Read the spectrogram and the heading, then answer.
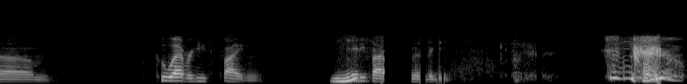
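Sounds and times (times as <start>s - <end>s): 
speech: 1.6s - 2.7s, 3.3s - 4.5s, 6.2s - 6.8s
person sneezing: 6.1s - 6.8s.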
